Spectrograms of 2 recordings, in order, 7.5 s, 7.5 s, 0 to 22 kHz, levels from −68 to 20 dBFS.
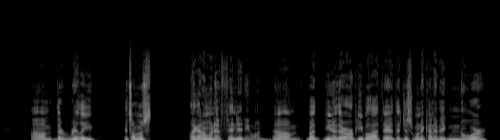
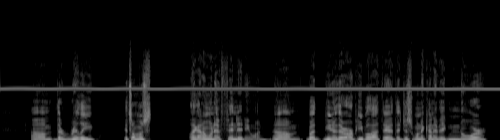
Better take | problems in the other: first | high-pitched whine; noticeable; throughout; 8 kHz, 10 dB below the speech

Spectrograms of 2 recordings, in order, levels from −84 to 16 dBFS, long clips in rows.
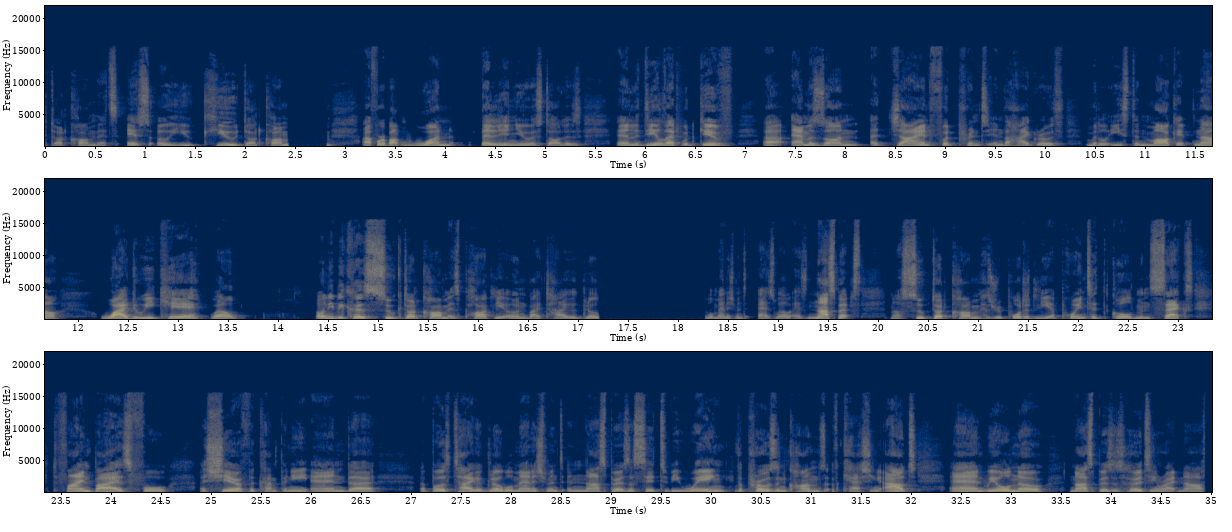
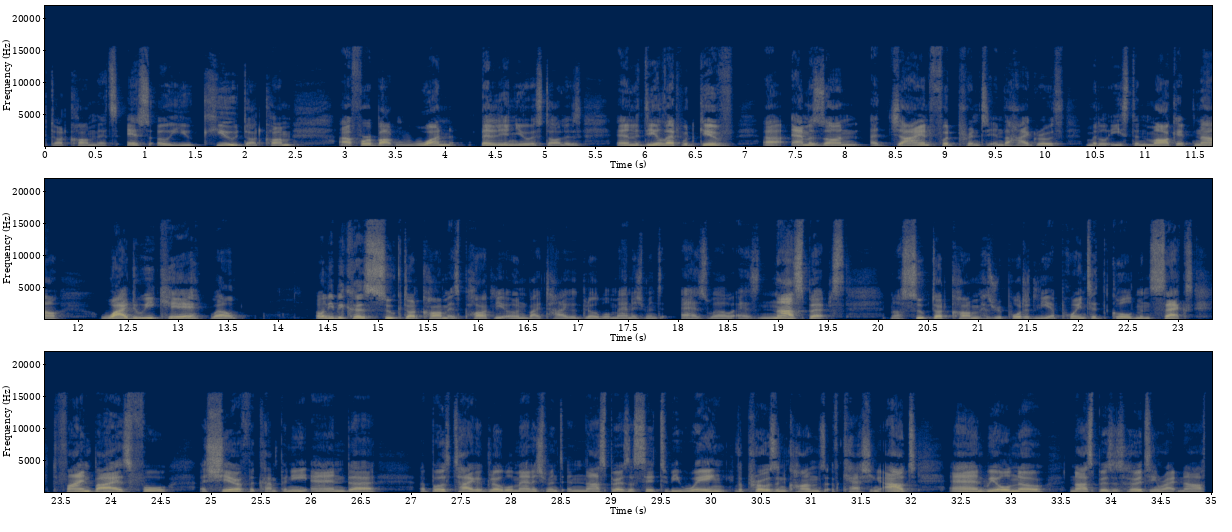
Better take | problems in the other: second | audio freezing; at 2.5 s and at 17 s for 1 s

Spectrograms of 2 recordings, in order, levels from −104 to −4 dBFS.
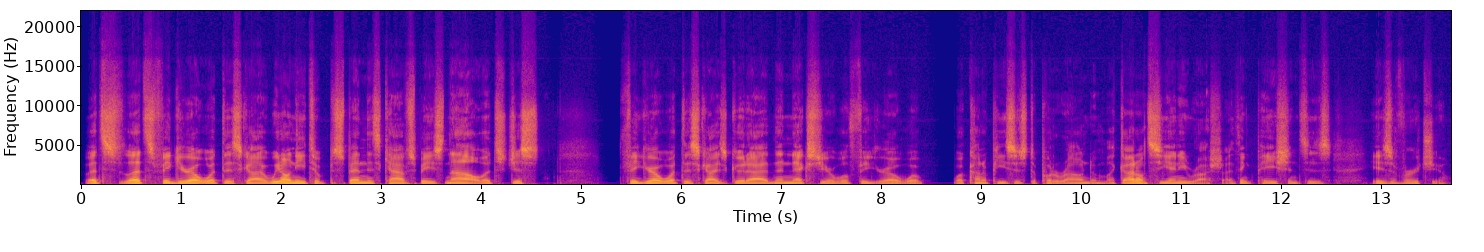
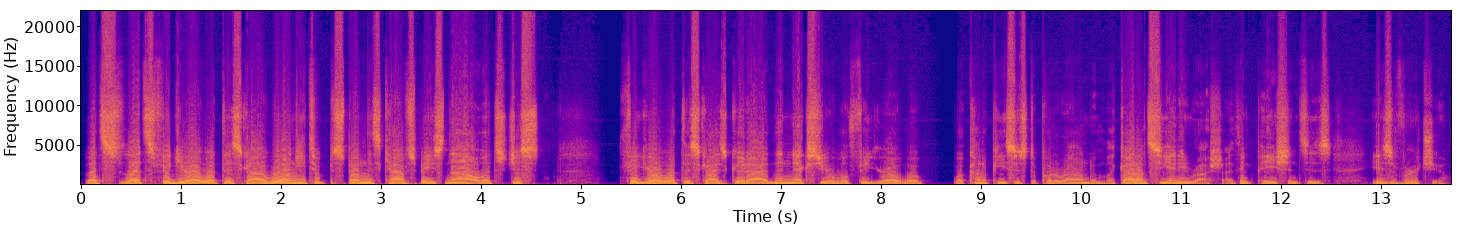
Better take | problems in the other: first | distortion; heavy; 17% of the sound clipped

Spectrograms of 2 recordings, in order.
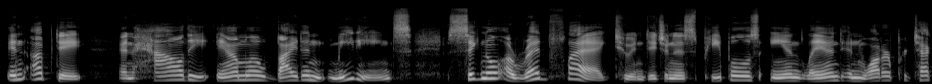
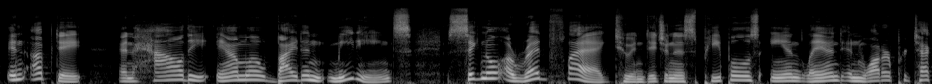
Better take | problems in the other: second | thin; very slightly; fading below 250 Hz

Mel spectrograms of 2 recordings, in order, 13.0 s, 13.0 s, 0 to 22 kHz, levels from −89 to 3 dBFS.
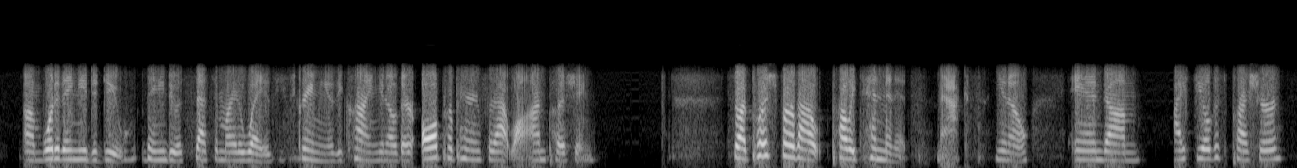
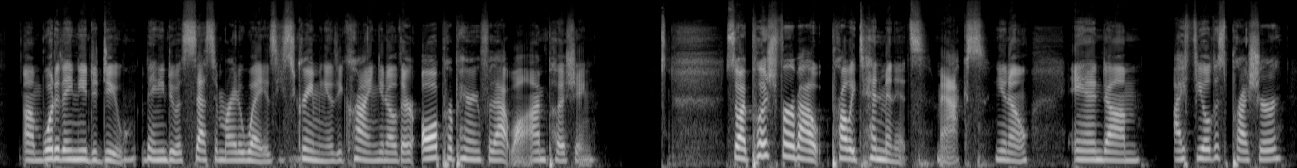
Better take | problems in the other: second | phone-call audio; poor line; nothing above 4 kHz

